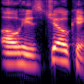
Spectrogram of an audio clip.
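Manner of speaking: ordinary talk, nothing marked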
